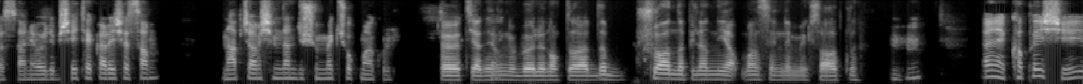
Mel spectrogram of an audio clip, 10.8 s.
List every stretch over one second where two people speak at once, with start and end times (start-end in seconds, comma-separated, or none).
none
